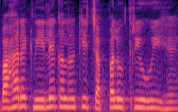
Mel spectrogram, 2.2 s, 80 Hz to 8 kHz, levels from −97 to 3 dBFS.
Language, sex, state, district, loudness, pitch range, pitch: Hindi, female, Bihar, Darbhanga, -23 LUFS, 195-225 Hz, 210 Hz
